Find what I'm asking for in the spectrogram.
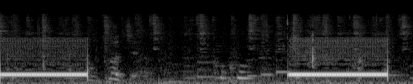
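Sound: phone ringback tone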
